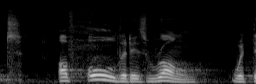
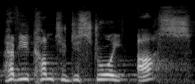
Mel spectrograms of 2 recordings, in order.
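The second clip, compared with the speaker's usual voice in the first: mock cry of the possessed man; 6 semitones higher, 5 dB louder than usual. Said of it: "the man cries out".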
